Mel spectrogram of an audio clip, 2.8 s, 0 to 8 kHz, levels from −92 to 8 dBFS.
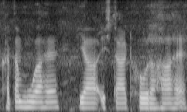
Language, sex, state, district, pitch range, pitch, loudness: Hindi, male, Haryana, Charkhi Dadri, 130-140 Hz, 130 Hz, -16 LUFS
